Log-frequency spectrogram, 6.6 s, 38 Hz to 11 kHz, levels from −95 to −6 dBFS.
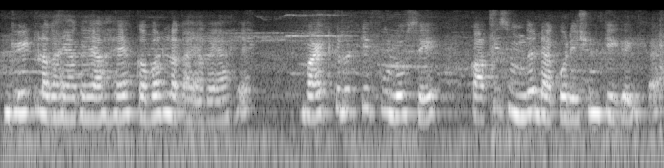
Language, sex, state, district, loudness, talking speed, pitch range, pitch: Hindi, female, Haryana, Jhajjar, -18 LUFS, 170 wpm, 205-240 Hz, 220 Hz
